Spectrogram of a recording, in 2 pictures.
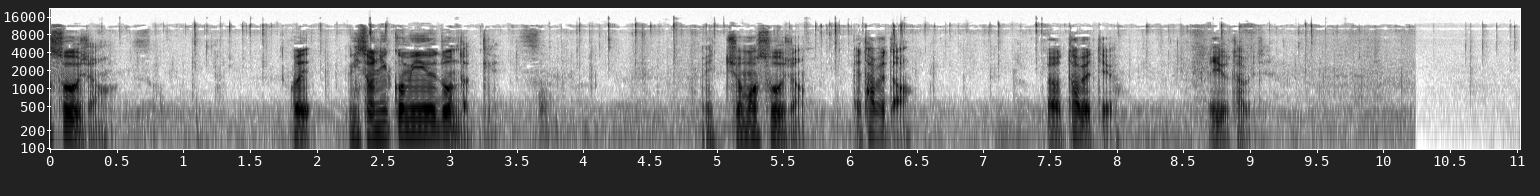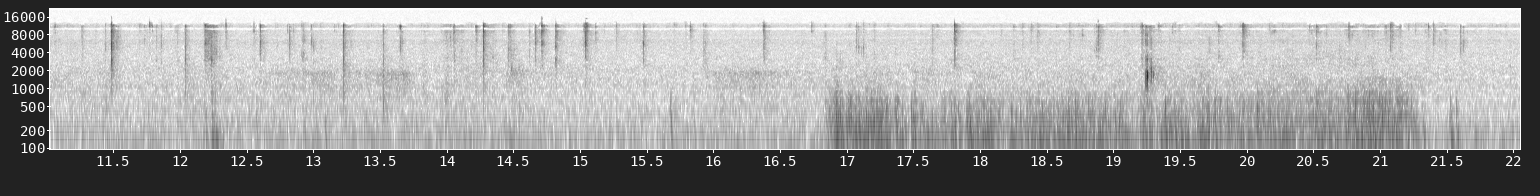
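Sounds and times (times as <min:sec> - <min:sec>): small clicks: 0:08.1 - 0:18.0.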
